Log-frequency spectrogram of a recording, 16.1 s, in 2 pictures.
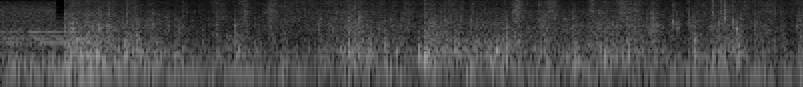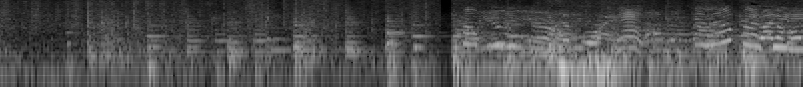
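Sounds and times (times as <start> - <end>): plastic balls clattering: 0.6 - 12.4.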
